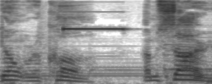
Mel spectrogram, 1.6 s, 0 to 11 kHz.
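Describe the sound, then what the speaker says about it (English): Smoke alarm beeping in an Injustice 2 cutscene, a steady high electronic tone sounding between lines of dialogue, with voices talking over it. "That noise is a smoke alarm."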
